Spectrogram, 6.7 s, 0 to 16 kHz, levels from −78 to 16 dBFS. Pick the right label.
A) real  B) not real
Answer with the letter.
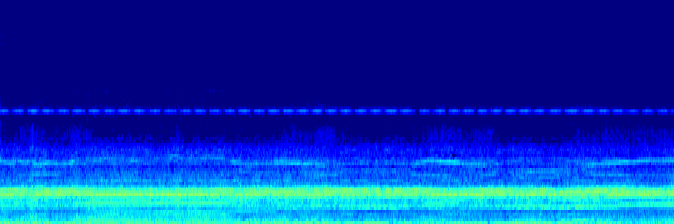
A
